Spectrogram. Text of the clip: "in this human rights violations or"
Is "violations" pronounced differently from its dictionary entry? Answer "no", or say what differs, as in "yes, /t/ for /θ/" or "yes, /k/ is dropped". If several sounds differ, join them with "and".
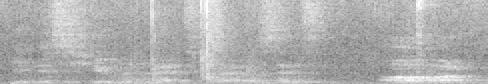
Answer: yes, /s/ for /ʃ/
